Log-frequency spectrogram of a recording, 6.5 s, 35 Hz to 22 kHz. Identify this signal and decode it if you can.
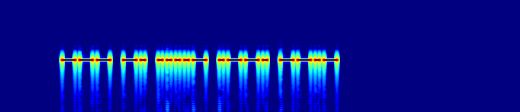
Morse code, heard as a keyed tone, about 22 wpm, 700 Hz. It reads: ON4PQ
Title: DXCC-100 Call Signs - 5 Characters - 22wpm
